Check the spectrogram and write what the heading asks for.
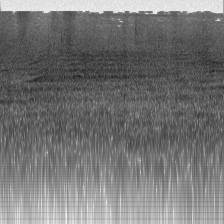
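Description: Steady crowd noise in a large indoor sports hall: many spectators talking and calling out at once, with no single voice standing out.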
